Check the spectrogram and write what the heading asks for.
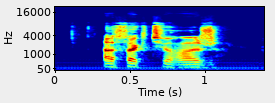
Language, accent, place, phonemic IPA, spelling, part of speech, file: French, France, Lyon, /a.fak.ty.ʁaʒ/, affacturage, noun, LL-Q150 (fra)-affacturage.wav
- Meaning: factoring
